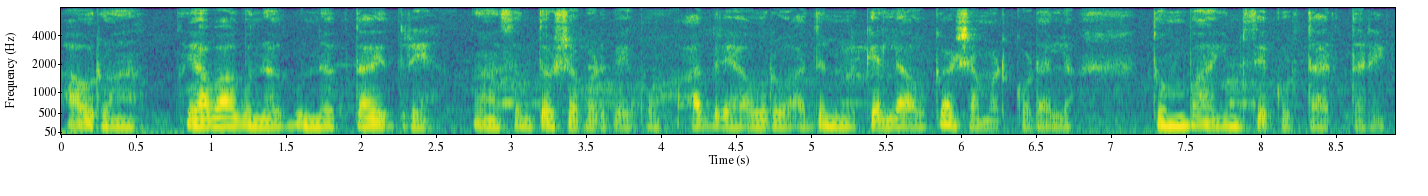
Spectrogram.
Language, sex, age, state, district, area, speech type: Kannada, female, 45-60, Karnataka, Bangalore Urban, urban, spontaneous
